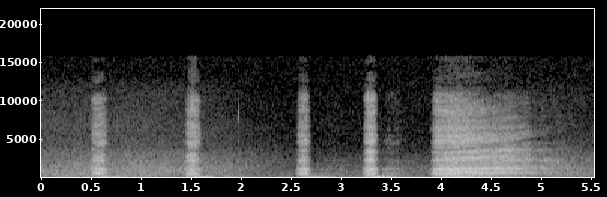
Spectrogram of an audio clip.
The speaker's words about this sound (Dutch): Probeer te gapen. Nog een keer. Adem diep in, rek je uit, knijp je oogleden stijf samen en beweeg de onderkaak. Gapen.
